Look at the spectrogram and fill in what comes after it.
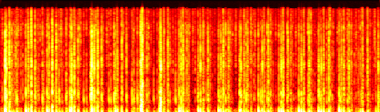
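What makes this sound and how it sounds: Fingertips and nails tap rapidly on a small, hollow pink cardboard perfume box with a black ribbon, held close. The taps are dull and hollow, mostly low in tone with a little bright edge. They fall in a quick, irregular rhythm, each dying away almost instantly.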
